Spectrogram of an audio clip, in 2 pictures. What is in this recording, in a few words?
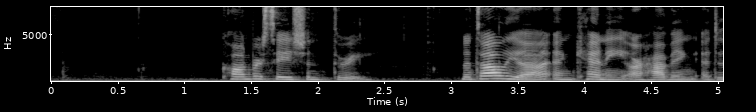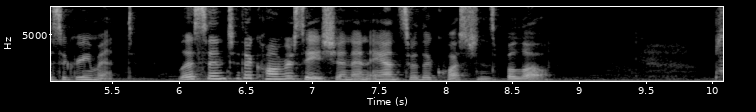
Conversation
